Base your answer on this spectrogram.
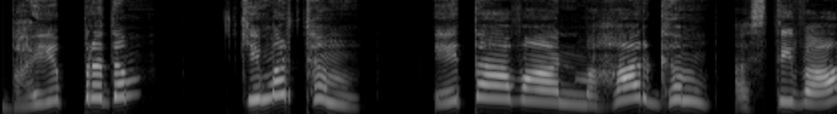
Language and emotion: Sanskrit, fearful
